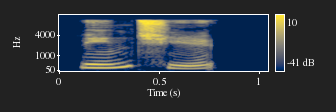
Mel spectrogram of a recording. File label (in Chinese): "领取", Chinese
